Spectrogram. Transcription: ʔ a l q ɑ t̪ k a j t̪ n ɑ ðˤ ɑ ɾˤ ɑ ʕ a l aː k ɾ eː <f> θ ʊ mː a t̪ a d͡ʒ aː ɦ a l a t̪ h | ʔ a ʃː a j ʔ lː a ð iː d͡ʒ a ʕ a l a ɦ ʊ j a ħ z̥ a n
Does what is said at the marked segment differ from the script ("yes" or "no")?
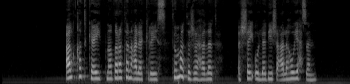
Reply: yes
